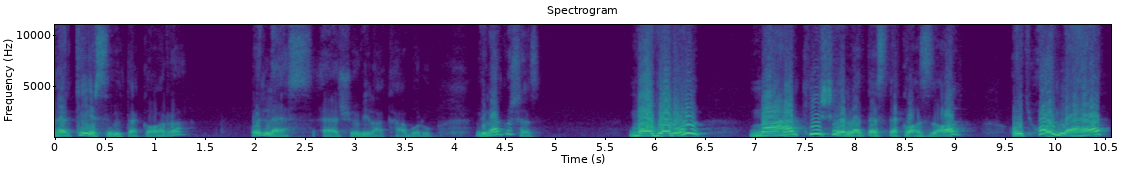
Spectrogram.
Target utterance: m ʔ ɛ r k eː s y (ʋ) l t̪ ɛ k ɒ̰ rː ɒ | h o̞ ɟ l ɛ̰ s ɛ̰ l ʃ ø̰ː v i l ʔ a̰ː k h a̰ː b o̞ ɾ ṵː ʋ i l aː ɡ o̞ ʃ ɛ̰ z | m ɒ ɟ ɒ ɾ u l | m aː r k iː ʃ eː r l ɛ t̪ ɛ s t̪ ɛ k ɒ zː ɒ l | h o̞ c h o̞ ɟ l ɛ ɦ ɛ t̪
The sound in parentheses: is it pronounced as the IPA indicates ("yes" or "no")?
no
